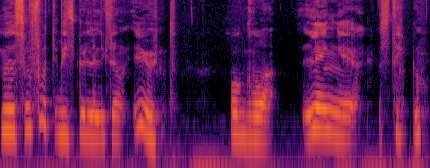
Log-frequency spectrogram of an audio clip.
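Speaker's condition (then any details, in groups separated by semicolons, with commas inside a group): Cerebral palsy; has two wheelchairs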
